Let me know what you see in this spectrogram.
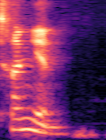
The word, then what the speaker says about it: Tonyan: I'm going to pronounce his name correctly according to the announcers from last night's game, but it's Robert Tonyan.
